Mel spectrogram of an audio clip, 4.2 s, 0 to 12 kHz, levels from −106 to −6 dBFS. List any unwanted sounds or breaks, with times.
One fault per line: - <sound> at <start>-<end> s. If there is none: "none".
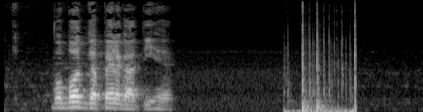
- squeak at 2.8-3.6 s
